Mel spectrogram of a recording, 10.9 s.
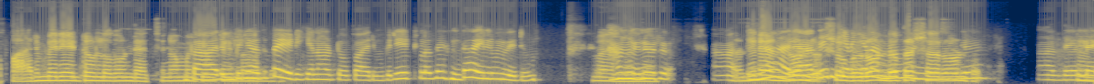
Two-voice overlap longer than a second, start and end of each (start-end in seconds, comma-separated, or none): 7.4-9.7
